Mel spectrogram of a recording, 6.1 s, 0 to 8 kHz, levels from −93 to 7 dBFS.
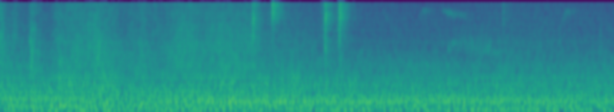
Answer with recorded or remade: remade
